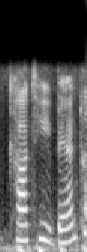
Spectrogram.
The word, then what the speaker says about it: Katie Benton: Kati Banto?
